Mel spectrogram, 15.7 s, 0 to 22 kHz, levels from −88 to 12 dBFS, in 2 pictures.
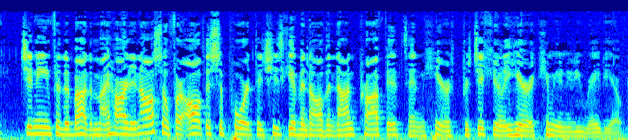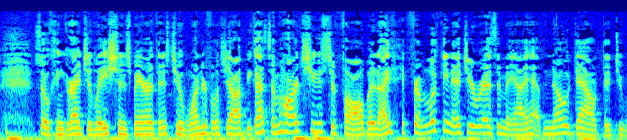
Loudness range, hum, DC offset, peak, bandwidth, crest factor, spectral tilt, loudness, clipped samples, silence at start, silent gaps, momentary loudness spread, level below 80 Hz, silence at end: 5 LU; none; under 0.1%; -4 dBFS; 16 kHz; 16 dB; -4.5 dB/octave; -21 LUFS; under 0.1%; 0 s; none; 8 LU; -30 dBFS; 0 s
